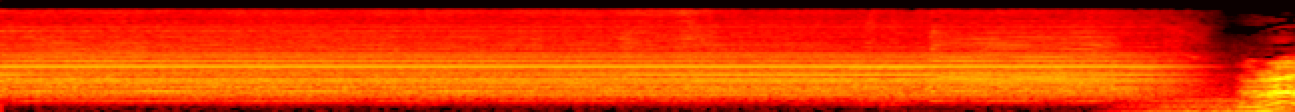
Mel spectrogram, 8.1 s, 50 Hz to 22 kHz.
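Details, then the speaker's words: Tormach 1100MX CNC mill boring holes in a 6061 aluminum Brembo caliper bracket: a steady high ringing tone through the cut for about seven seconds, then stopping; slight boring chatter, barely visible in the hole. "got just a touch of chatter you could hear it a little bit can barely see it in this hole s"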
